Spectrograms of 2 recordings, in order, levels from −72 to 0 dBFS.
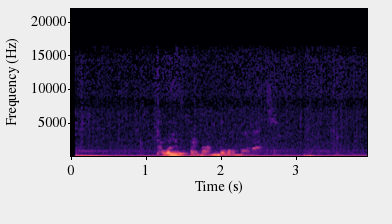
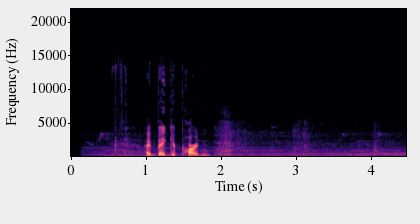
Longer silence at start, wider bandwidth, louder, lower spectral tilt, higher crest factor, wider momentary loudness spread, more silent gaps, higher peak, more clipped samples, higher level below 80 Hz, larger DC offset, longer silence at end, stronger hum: second, 0.05 s vs 0.7 s; first, 17 kHz vs 15 kHz; second, -29 LUFS vs -20 LUFS; first, -7 dB/octave vs -5.5 dB/octave; about the same, 20 dB vs 24 dB; second, 18 LU vs 27 LU; neither; second, -8 dBFS vs -2 dBFS; neither; first, -40 dBFS vs -74 dBFS; neither; second, 0 s vs 0.4 s; neither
